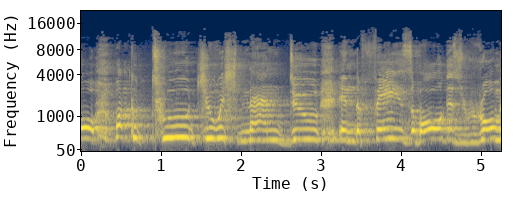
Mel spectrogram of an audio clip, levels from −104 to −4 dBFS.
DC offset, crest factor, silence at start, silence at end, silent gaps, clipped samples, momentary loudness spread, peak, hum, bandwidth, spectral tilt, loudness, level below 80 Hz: under 0.1%; 12 dB; 0 s; 0 s; none; under 0.1%; 6 LU; 0 dBFS; none; 12.5 kHz; -3.5 dB/octave; -13 LUFS; -66 dBFS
